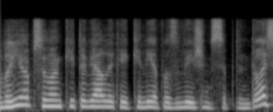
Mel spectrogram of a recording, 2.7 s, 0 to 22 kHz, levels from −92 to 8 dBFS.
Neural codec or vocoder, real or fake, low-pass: codec, 16 kHz in and 24 kHz out, 0.4 kbps, LongCat-Audio-Codec, two codebook decoder; fake; 10.8 kHz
